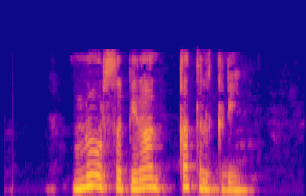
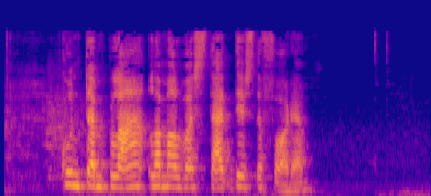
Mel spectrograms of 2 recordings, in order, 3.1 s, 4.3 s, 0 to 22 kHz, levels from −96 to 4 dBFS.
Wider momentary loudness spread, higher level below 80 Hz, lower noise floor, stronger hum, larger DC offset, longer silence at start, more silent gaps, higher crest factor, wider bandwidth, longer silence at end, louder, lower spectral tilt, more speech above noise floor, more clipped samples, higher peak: about the same, 9 LU vs 10 LU; first, -56 dBFS vs -64 dBFS; second, -67 dBFS vs -72 dBFS; neither; neither; first, 0.75 s vs 0.45 s; neither; second, 16 dB vs 22 dB; second, 7.6 kHz vs 11.5 kHz; second, 0.55 s vs 1.25 s; first, -16 LUFS vs -23 LUFS; first, -6 dB/octave vs -3.5 dB/octave; about the same, 52 dB vs 49 dB; neither; about the same, 0 dBFS vs -2 dBFS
